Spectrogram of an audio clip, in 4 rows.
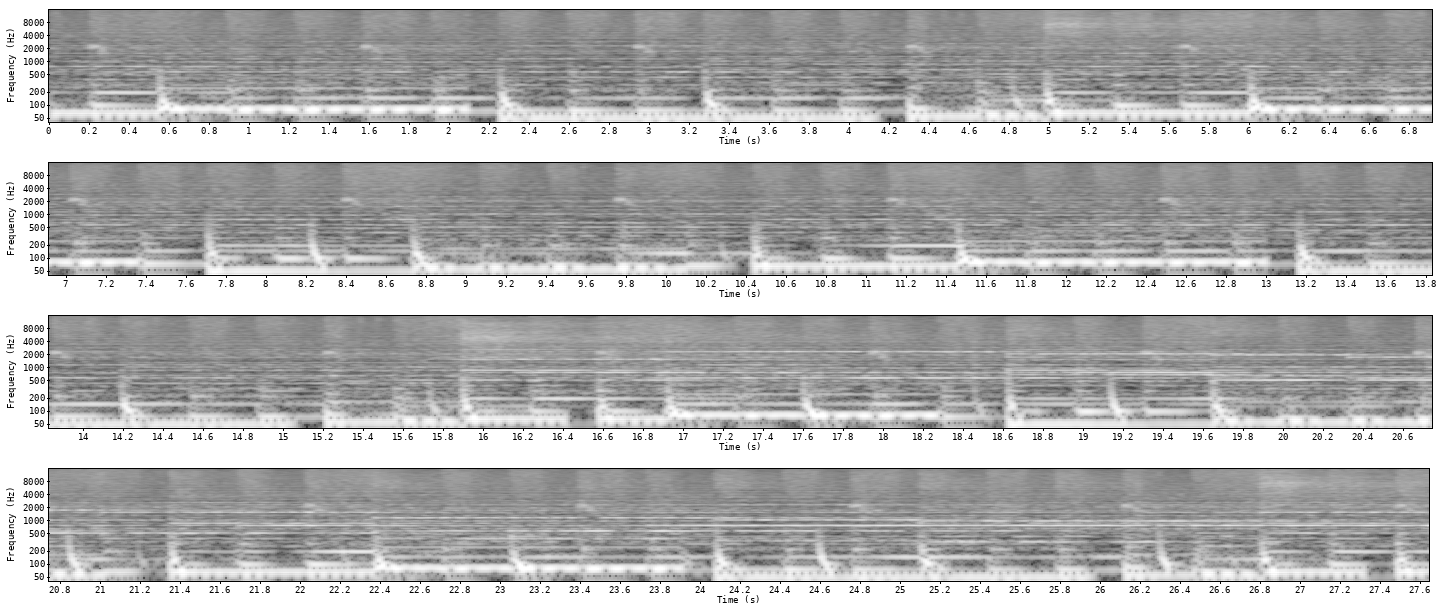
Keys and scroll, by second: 13.6 b.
